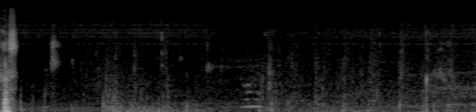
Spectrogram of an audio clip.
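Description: Footsteps patter softly on the ground.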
